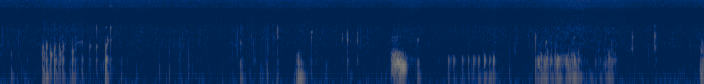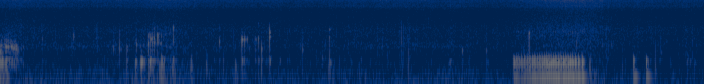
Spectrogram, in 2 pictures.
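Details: Dog with a very loud tummy, stomach rumbling while she sleeps: quiet low gurgles and rumbles at irregular intervals, one longer groan near the end; borborygmi.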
